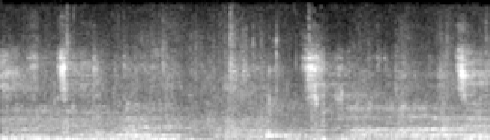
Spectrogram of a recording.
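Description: Football crowd in the stands singing a chant together in long held notes, the tune stepping up to a higher pitch about two seconds in.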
